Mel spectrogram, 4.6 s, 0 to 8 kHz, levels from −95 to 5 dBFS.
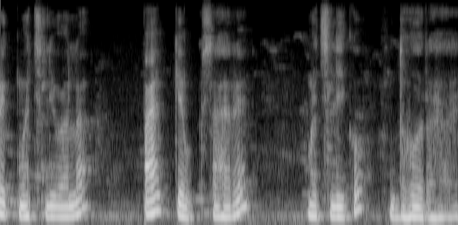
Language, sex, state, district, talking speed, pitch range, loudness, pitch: Hindi, male, West Bengal, Alipurduar, 130 wpm, 130-140 Hz, -19 LUFS, 135 Hz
